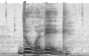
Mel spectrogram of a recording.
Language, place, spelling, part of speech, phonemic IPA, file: Swedish, Gotland, dålig, adjective, /²doː.lɪ(ɡ)/, Sv-dålig.ogg
- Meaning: 1. bad (similar senses to English, but see subsenses and usage notes) 2. bad (similar senses to English, but see subsenses and usage notes): poor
